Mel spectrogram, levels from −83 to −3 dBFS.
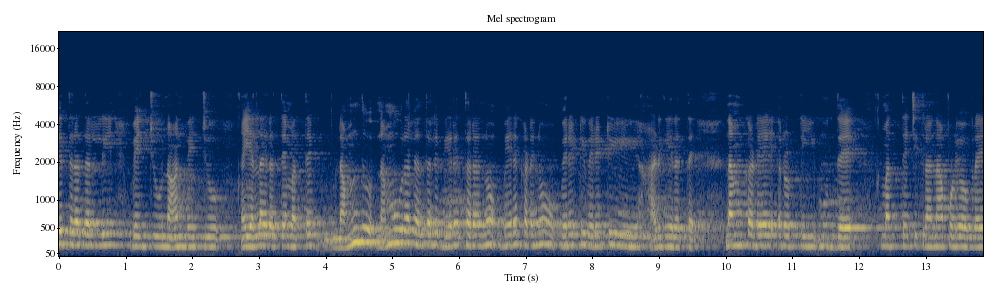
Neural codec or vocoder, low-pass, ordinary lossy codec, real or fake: none; 7.2 kHz; none; real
